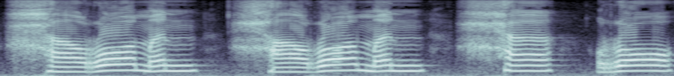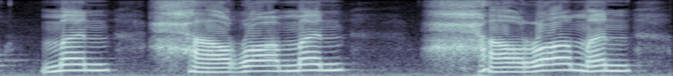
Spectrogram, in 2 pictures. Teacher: हा हरूफ हल्की है, हलक से निकालें, रॉ को पुर पढ़ें, क्योंकि रॉ पे ज़बर आ गई है।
